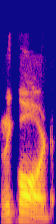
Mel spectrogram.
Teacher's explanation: Stress on the second part, cord part.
